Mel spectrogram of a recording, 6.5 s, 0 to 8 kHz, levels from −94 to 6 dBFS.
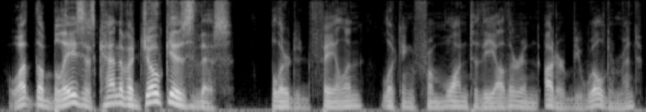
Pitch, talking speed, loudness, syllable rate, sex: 105 Hz, 185 wpm, -21 LUFS, 5.3 syllables/s, male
